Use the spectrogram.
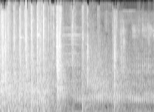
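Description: Rapid automatic gunfire in the video game ARC Raiders, a fast burst of sharp repeated shots followed by a few isolated louder cracks, close and loud.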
